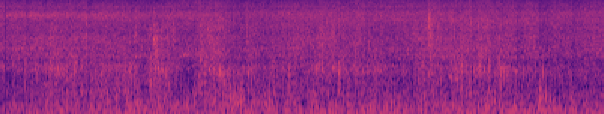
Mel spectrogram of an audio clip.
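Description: Wind buffeting the microphone of a camera carried on a moving mountain bike, a steady rough rumble.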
